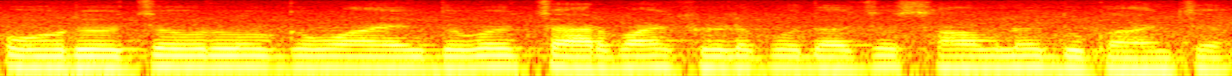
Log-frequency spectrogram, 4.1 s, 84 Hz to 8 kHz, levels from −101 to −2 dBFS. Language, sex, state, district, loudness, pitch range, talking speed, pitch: Rajasthani, male, Rajasthan, Churu, -15 LUFS, 135-140 Hz, 160 wpm, 140 Hz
